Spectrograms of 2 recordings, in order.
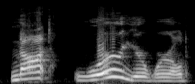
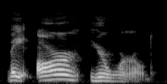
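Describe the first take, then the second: First: "were" drawn out and leaned on; slow, pointed weight on "were"; stress on were. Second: "are" stressed as the correction. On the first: Repeats a correction of past tense. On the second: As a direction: put the weight firmly on "are". Repeats the corrected present tense. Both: Retold or imitated.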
